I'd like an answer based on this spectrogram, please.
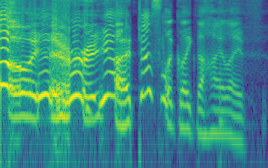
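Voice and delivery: mocking imitation. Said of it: "You're like".

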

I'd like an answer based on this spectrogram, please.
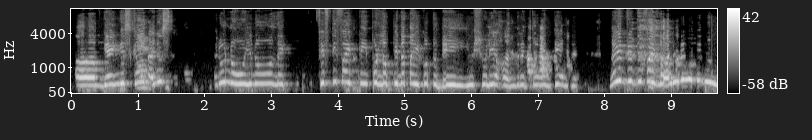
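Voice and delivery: high, squeaky skit voice; comic falsetto soldier; nervous warrior underling. Acted. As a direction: answer the boss in a high-pitched, hesitant voice. Skit voicing warrior answering Genghis.

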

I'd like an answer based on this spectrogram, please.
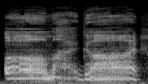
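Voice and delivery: slow, drawn-out, loud gush. Real, not acted. Vlogger gushing about gap teeth, slow and loud. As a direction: melt over it. Gushing over people with gaps.

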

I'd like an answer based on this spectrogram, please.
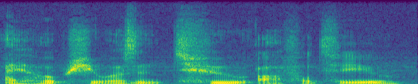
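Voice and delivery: hushed, confiding aside; conspiratorial. A narrator's reading. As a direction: drop the volume as if sharing a secret. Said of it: "her voice lowered conspiratorially".

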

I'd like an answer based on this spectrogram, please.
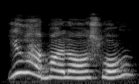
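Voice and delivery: put-on high, indignant child. A narrator's reading. Phyllis answering Peter about hankies, indignant. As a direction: protest in a high-pitched voice. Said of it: "said Phyllis indignantly".

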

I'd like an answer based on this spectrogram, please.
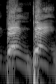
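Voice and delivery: mock gunshots. Gun sound imitation.

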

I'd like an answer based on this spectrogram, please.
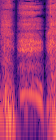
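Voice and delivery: high-pitched imitated laugh; imitating a high laugh. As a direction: mimic his giggly laugh. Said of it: "He was laughing away".

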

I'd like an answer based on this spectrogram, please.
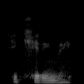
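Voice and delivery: very soft, stunned reply; quietly incredulous; hushed disbelief. Retold or imitated. Stunned reply to generous offer retold.

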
